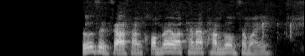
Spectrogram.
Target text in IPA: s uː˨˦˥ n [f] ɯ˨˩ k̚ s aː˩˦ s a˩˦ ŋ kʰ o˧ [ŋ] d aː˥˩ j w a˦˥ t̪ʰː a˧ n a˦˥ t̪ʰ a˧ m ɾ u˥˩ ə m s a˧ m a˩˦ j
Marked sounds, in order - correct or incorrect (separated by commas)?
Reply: incorrect, incorrect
